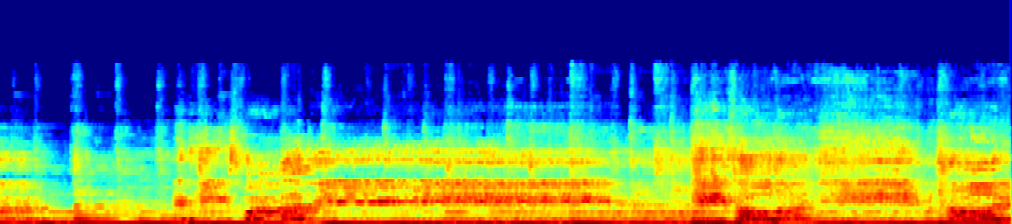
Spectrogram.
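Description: A women's gospel trio singing into microphones over amplified instrumental accompaniment, the voices held on long notes with vibrato above steady bass notes.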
